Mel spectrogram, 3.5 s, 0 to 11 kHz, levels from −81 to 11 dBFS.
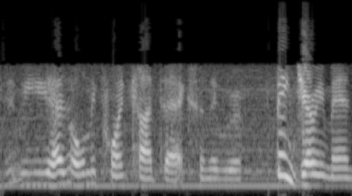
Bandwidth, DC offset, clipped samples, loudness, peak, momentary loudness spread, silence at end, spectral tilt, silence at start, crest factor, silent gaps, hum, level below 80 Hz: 9.2 kHz; under 0.1%; 0.2%; -13 LUFS; 0 dBFS; 12 LU; 0 s; -5.5 dB/octave; 0 s; 12 dB; none; none; -64 dBFS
